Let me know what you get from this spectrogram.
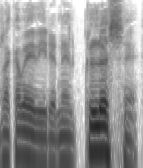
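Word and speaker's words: Klöße: i una cosa que se diu Klosse, que s'escriu en una Eszet, que és una espècie de beta, però que se pronuncia S, i que ho he vist en aquestes superfícies més d'una vegada i de dos, ahir a la venda.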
